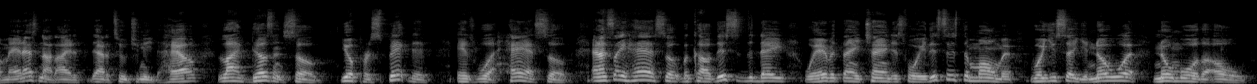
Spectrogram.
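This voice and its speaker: Emphatic male motivational speaker, higher-pitched. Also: fairly bright tone. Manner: emphatic, direct address with rhetorical questions and repeated phrases; colloquial, folksy phrasing. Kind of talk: motivational talk, preacher-like exhortation.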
